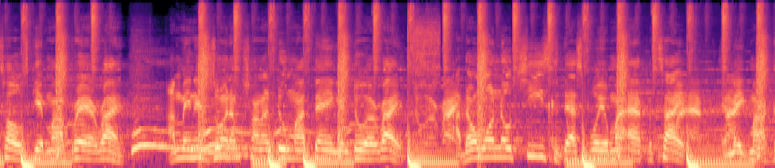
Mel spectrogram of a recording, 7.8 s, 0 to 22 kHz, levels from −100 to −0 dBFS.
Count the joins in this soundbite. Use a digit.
1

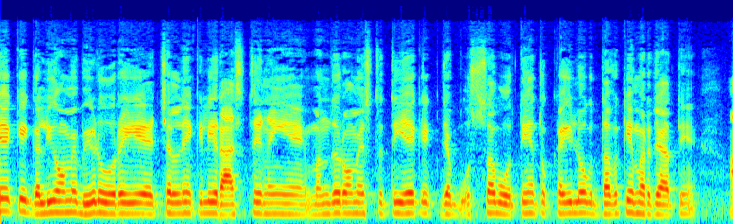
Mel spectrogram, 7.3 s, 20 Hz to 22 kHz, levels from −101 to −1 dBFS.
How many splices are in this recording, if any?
0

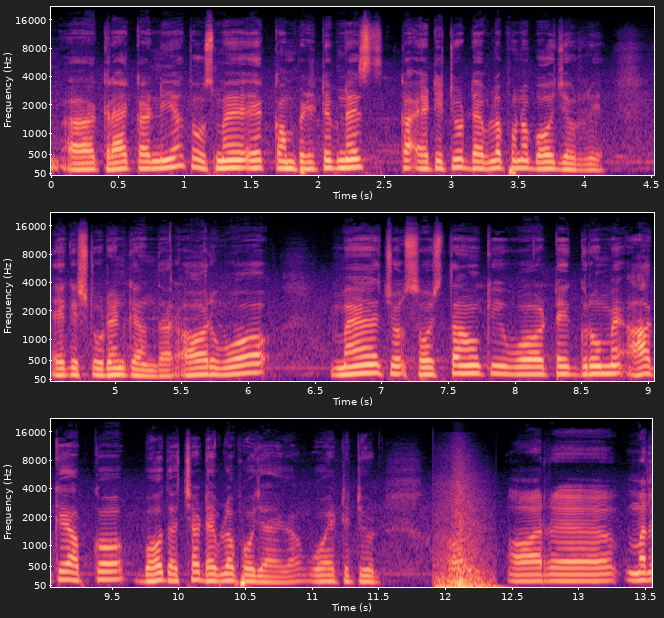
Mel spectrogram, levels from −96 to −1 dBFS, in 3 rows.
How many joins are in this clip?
1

